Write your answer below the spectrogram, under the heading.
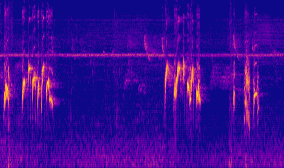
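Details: Song of a red-whiskered bulbul for training a wild-caught bird to sing: rapid strings of bright, bouncing whistled notes in two main phrases, then a brief trailing pair of notes, against a steady high whine.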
